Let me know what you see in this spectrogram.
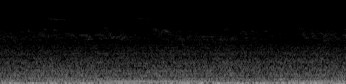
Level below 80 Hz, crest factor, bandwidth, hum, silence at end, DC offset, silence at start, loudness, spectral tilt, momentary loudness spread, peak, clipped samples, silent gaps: -38 dBFS; 12 dB; 10.5 kHz; none; 0 s; under 0.1%; 0 s; -38 LUFS; -8 dB/octave; 2 LU; -22 dBFS; under 0.1%; none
